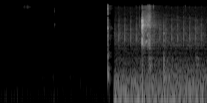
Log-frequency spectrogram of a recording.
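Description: Dead silence for about a second, then a click as room sound cuts in, a sharper knock just after, and steady faint room noise with a low hum. No piano tones from the piezo speaker are heard.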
